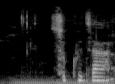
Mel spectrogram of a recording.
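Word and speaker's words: 即座: number 29 is finance s oh sorry okay number 29 is pronounced as sokudza okay means immediately immediately okay it has nothing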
